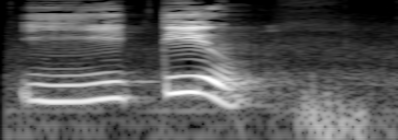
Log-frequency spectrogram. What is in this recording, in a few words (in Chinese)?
"yiding", Chinese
